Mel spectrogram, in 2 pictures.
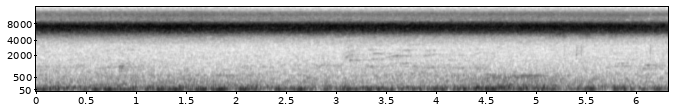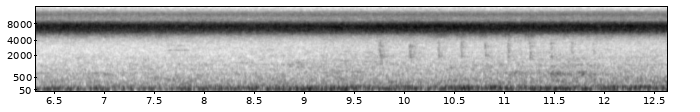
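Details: Cicadas in the wild, a steady, unbroken high-pitched shrill buzz holding level for the whole stretch, with faint low rumble beneath and a few brief soft ticks.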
